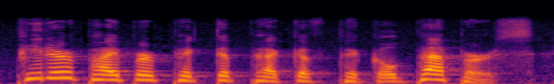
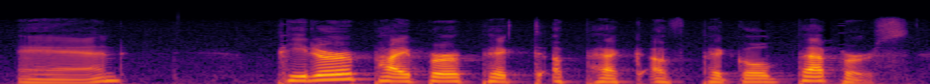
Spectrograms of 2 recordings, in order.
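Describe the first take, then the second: First: It is said at the fastest pace. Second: It is said at a faster pace.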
